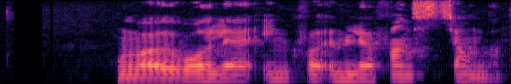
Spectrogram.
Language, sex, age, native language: Icelandic, male, 13, Icelandic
